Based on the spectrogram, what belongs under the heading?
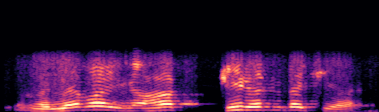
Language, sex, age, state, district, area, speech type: Maithili, male, 60+, Bihar, Samastipur, urban, conversation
